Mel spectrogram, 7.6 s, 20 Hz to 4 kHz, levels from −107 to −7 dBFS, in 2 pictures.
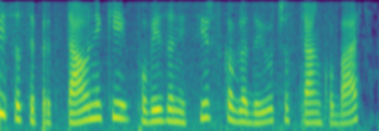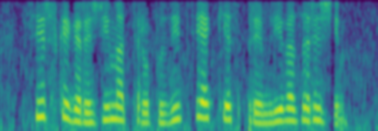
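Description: From 3.38 s to the end of the clip, an overdone noise removal stage clamps down on every frequency band near its noise estimate. The room noise, which sat about 25 dB below the speech, collapses into near silence with twinkling specks, while softer parts of the speech are removed along with it.

From 4.76 to 6.04 s, repeated packet loss leaves a string of short holes, the longest about 32 ms, each patched by stretching the previous sound. Roughly 13% of the stretch is concealed this way, so the speech turns choppy and robotic. A denser burst from 6.83 to 7.15 s, with gaps up to 39 ms, fills about 32% of that span with concealment. All of this sits inside the 4 kHz ceiling of the G.711 call path.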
